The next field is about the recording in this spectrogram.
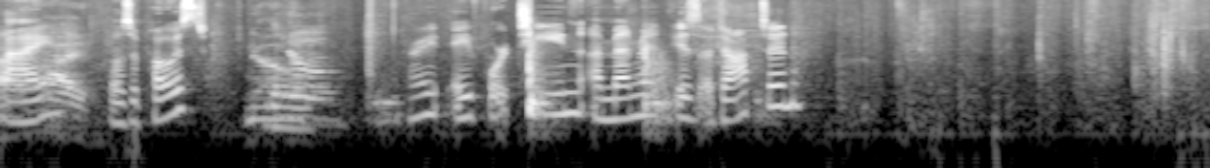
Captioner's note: chorus of ayes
